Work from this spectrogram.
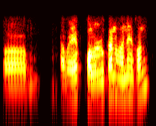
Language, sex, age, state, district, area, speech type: Assamese, male, 30-45, Assam, Nagaon, rural, conversation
